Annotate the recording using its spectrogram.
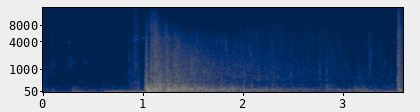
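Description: A grenade explodes with a loud boom.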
